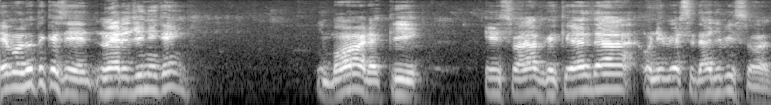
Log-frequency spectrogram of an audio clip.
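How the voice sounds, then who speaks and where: A man's voice sits fairly high in pitch, with a bright, sharp tone. He leaves long, frequent pauses. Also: ordinary pitch variation, moderate pace. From Minas Gerais, Brazil (Sete Lagoas area). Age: 80s+. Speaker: elderly local resident. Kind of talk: interview. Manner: halting, with repetitions.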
